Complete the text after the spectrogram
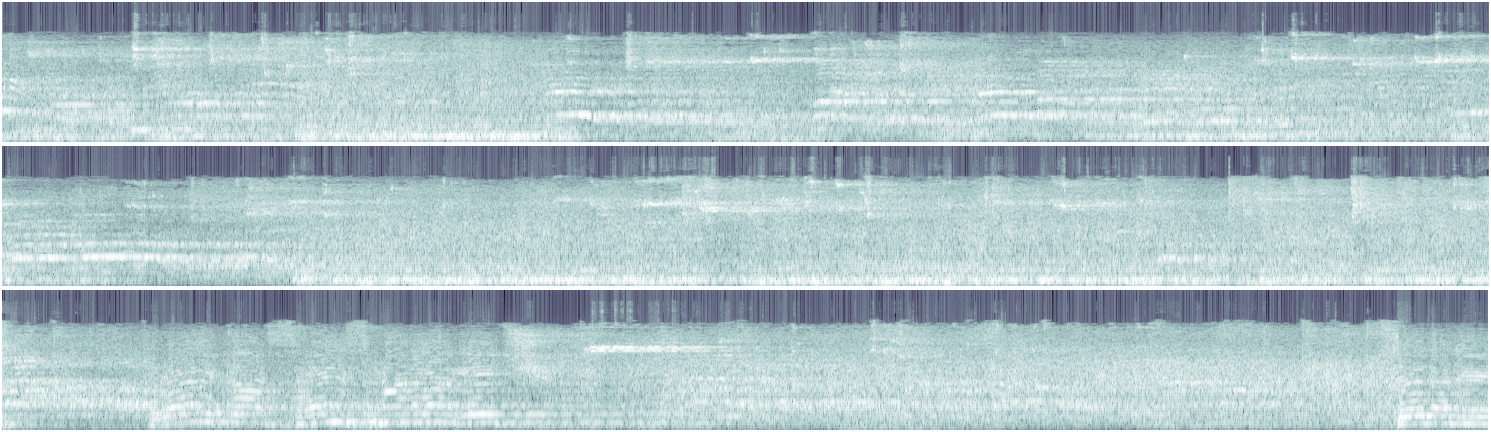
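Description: Basketball shoes squeak on a hardwood court in a large echoing hall.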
